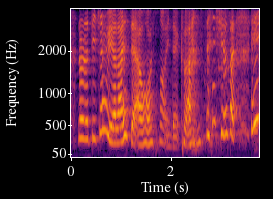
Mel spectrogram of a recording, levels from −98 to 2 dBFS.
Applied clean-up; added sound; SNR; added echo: none; none; none; reverberation time 0.5 s.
